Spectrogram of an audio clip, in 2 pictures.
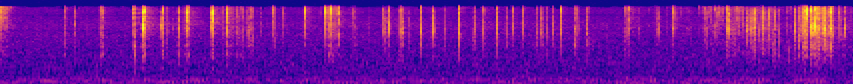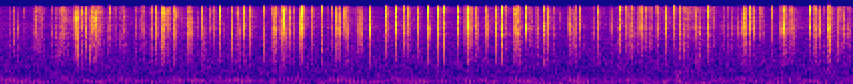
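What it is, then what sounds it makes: Metal bead necklace. Long nails scratch and rapidly tap a held-up necklace of small gold and silver metal tube beads with a gold chain fringe. The result is a dense, bright stream of tiny clicks and scratchy rustles with sharp transient spikes over a faint low hum.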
